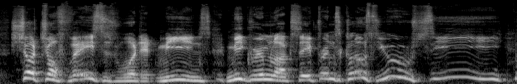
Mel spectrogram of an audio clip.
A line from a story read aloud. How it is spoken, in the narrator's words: Grimlock roars angrily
